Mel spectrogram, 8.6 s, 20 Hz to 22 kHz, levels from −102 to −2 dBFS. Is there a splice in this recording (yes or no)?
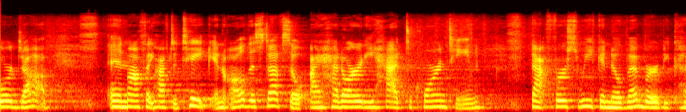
yes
